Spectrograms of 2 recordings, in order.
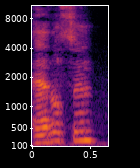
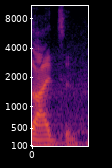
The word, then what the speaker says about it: Eitzen: Is it Edelson? No, it's Eitzen.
